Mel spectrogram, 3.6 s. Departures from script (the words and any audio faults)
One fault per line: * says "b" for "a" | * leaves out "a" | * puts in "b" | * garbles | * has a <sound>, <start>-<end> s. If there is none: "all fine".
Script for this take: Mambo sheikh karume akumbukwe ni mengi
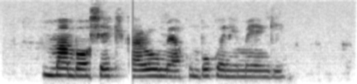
* has a dropout, 1.3-1.3 s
